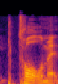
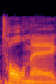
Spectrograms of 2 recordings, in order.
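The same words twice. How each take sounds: First: The word starts with a P then T sound. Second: The word starts with a plain T sound. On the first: This is the Greek way of saying it. "Greek would be Ptolemy. They actually pronounce the P" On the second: This is the English way of saying it. "as more English would be"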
